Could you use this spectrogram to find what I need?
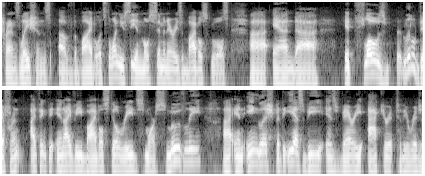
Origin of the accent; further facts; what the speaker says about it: San Jose, California, United States; moved away; When I was a boy growing up in San Jose, California, we lived in a valley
